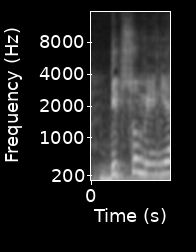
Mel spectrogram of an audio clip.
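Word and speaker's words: dipsomania: डिप्सोमेनिया इसकी right pronunciation होती है, जो कि पूरा निकल के आता है कि शराब की लत, राइट।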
